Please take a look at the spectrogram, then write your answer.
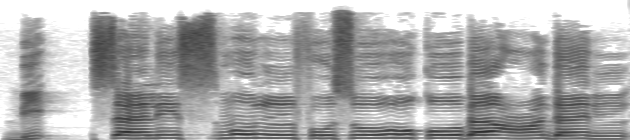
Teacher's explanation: harakat Hamzah pada kata alismu dipindahkan ke huruf sukun sebelumnya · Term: naqal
